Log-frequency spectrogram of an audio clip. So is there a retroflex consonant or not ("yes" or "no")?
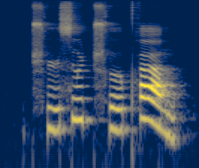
yes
